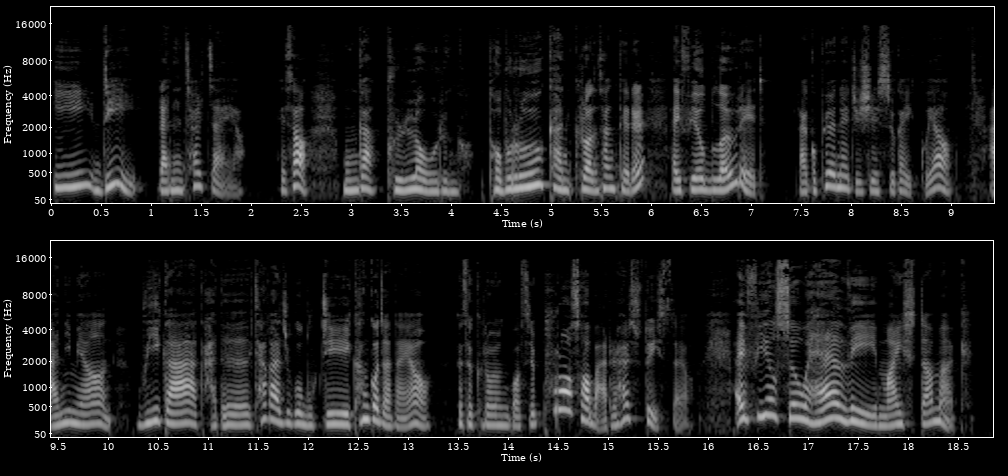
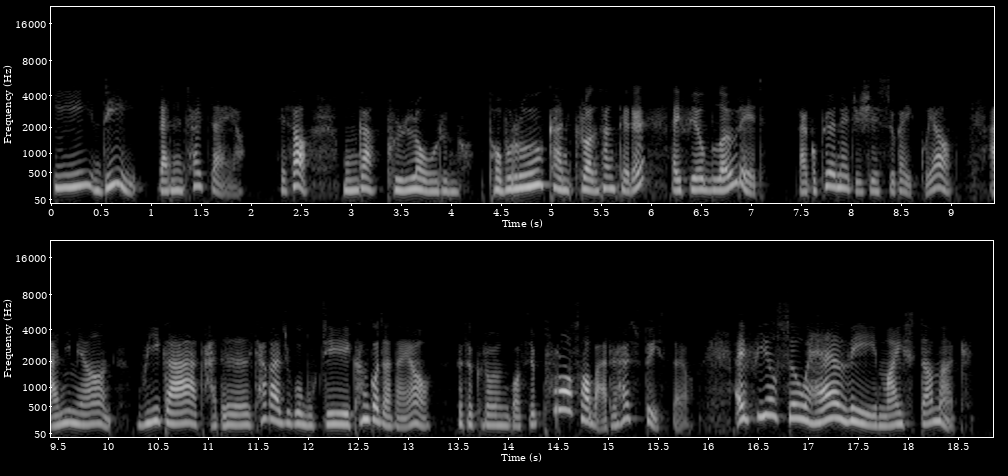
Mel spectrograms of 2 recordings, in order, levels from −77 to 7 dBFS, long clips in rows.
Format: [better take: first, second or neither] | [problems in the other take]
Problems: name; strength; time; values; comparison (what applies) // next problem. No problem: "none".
first | muffled; very; fading above 2.5 kHz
